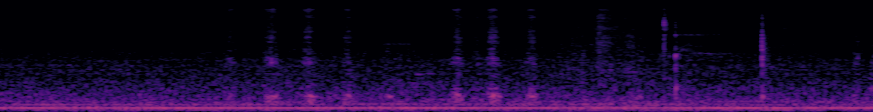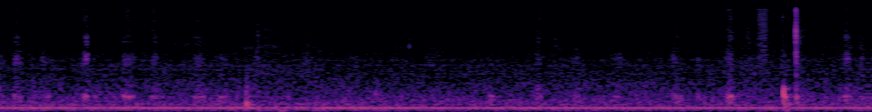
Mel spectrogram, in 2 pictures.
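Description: Faint scratching of a pencil drawing lines on paper, with a few light ticks, over a low steady hum.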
